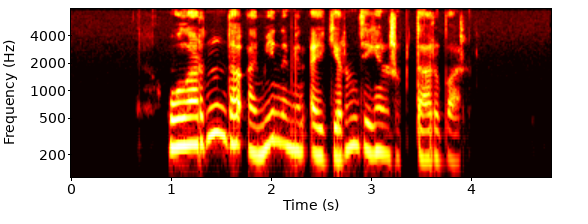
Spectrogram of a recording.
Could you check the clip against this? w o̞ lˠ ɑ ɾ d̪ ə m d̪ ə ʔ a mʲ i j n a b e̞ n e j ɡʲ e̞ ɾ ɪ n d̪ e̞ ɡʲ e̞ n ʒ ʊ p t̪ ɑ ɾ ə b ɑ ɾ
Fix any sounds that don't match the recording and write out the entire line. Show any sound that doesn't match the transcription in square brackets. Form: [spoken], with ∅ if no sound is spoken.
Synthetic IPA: w o̞ lˠ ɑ ɾ d̪ ə [ɴ] d̪ [ɑ] ʔ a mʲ i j n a [m] e̞ n [æ] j ɡʲ e̞ ɾ ɪ [m] d̪ e̞ ɡʲ e̞ n ʒ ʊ p t̪ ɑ ɾ ə b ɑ ɾ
